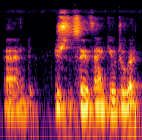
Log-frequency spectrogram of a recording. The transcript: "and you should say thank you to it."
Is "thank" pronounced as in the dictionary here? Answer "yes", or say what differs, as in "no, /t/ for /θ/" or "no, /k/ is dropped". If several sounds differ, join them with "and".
yes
